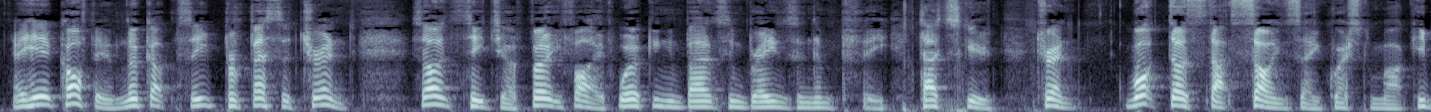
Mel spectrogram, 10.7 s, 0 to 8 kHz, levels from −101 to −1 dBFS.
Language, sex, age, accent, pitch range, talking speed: English, male, 40-59, British, 110-175 Hz, 160 wpm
